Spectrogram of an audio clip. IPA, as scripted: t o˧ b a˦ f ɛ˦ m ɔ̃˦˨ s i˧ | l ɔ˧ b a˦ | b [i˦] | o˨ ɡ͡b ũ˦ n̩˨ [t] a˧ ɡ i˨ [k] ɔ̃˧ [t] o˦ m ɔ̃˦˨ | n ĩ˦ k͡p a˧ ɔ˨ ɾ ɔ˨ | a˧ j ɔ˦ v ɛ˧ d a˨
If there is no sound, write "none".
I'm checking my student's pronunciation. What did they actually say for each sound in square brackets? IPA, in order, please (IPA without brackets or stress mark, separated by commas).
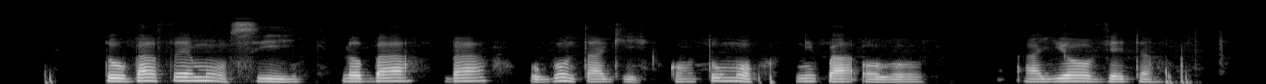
a˦, t, k, t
